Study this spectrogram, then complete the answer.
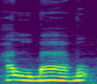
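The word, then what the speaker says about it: الباب: Karena dia diucapkan dengan sukun, ya, pada huruf lamnya, ya, di sini kan ada huruf lam, ya, sehingga kita ucapkan dengan sukun, ya, sehingga dibacanya al-babu, ya.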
